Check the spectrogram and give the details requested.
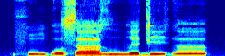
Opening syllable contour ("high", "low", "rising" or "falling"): rising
